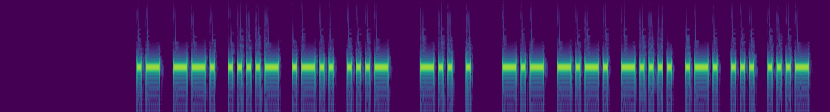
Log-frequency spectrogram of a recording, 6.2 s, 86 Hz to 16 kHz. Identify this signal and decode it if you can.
Morse code, heard as a keyed tone, about 35 wpm, 700 Hz. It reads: AG4LV DE KC6RSV
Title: USA Callsign DE Callsign 35wpm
